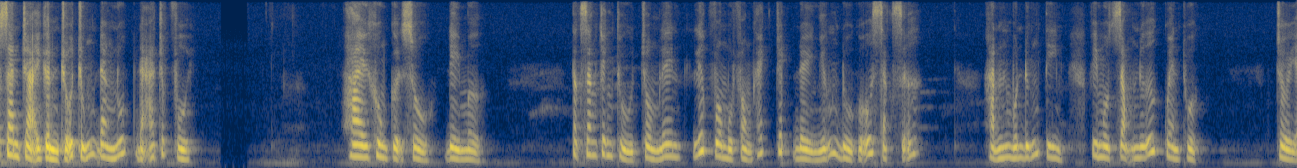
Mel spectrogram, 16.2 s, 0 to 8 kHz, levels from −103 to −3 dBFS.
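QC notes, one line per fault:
0.38–0.66 s, microphone overload: the loudest syllables take on a harsh, crackling edge as peaks are flattened, likely from input gain driven past converter full scale.
1.02 s, microphone volume stepped down: level drops abruptly by about 5 dB just before "đang núp đã chóc", likely the call software cutting input gain after the preceding distortion.
4.8 s, microphone volume stepped down: a second sudden drop of about 4 dB in both speech and background, consistent with another automatic input-gain reduction.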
